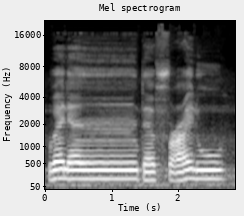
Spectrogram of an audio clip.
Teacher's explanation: تا جو ہے وہ یرملون میں سے بھی نہیں ہے، با میں سے بھی نہیں ہے، حروف حلقی میں سے بھی نہیں ہے، تو باقی سارے حروف پر کیا ہوتا ہے، اخفاء، یعنی نون کی آواز کو چھپا دیں گے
